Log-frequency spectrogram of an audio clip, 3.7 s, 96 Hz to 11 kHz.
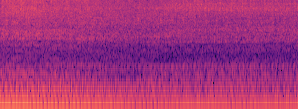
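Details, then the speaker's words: Truck with a new reman 1969 351W V8, with Flotek 180cc heads and Comp 255 DEH cam, replacing an engine with a bent cylinder 5 connecting rod; deep even burble at idle, steady rhythm, no misfire anymore. "amazing. It doesn't misfire anymore."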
